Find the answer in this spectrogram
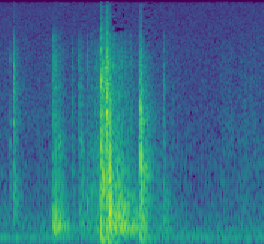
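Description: A wooden front door being shut: a first knock, then a loud thud and a sharper click just after.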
